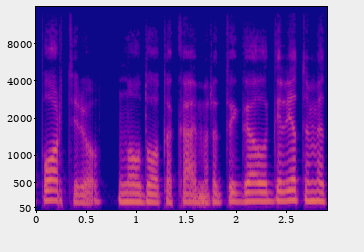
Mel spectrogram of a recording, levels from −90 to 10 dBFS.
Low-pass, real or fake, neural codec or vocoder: 14.4 kHz; fake; autoencoder, 48 kHz, 32 numbers a frame, DAC-VAE, trained on Japanese speech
